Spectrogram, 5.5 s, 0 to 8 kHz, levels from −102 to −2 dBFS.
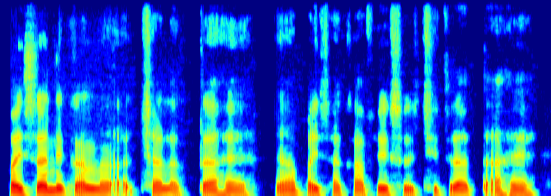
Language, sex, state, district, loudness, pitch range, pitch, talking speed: Hindi, male, Bihar, Supaul, -20 LUFS, 110-120 Hz, 115 Hz, 120 wpm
